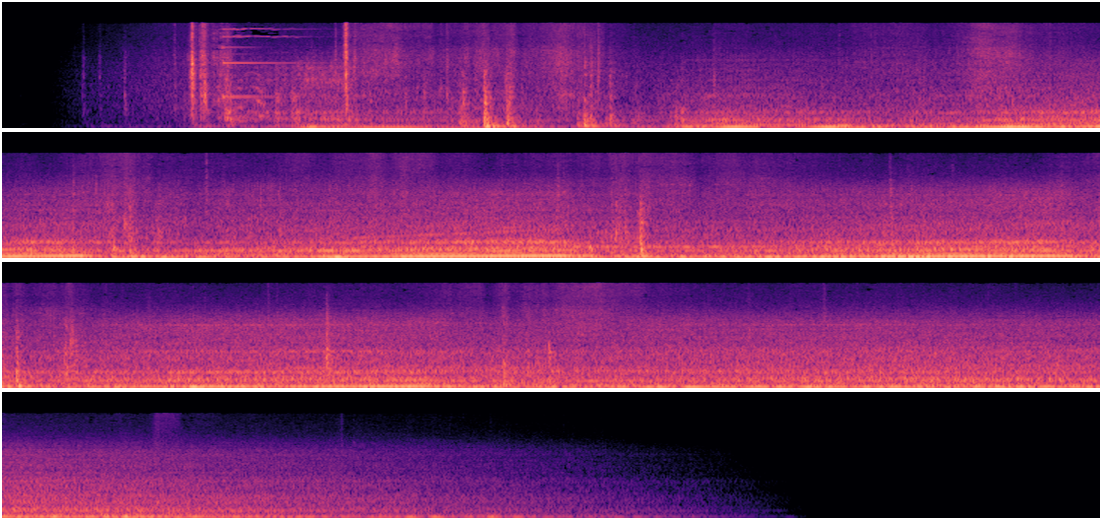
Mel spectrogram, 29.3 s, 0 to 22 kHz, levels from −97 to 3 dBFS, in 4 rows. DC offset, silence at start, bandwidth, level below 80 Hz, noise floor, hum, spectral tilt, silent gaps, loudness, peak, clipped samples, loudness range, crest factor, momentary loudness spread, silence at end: under 0.1%; 1.25 s; 11.5 kHz; -26 dBFS; -73 dBFS; none; -6 dB/octave; none; -25 LUFS; -2 dBFS; under 0.1%; 10 LU; 22 dB; 15 LU; 3.2 s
